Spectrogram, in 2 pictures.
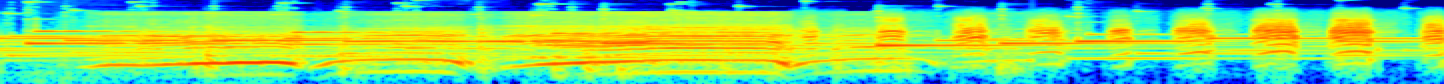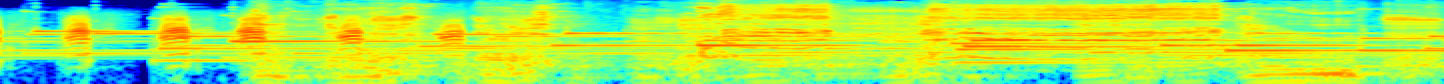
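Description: A duck quacks over and over in a quick, nasal series: stretched honks at first, then a run of short, clipped quacks, with busier sounds crowding in toward the end.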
